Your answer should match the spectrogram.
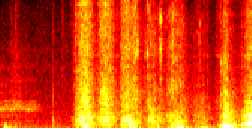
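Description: Kitchen knife sawing back and forth through the crunchy crust of a freshly baked loaf of pizza bread, a series of cutting strokes starting about half a second in.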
